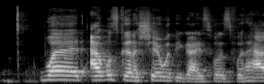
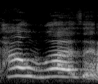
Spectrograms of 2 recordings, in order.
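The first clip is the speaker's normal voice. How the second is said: mom asking; 11 semitones higher than usual. Retold or imitated. Daughter imitating her mom asking about the trip. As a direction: call out like an eager mom.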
